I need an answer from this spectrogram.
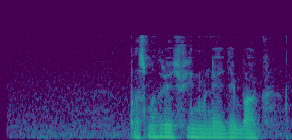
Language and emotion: Russian, neutral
